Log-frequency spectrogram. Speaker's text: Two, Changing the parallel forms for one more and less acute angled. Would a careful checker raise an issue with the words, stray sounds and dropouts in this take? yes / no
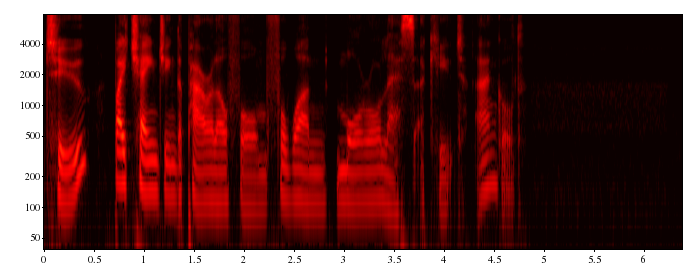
yes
